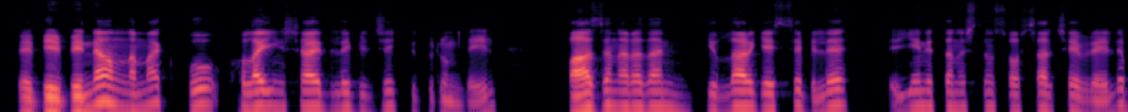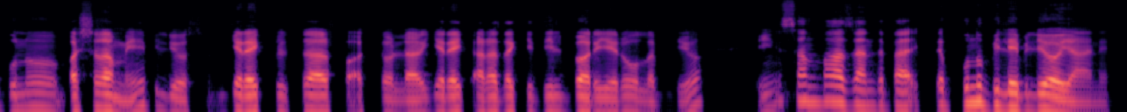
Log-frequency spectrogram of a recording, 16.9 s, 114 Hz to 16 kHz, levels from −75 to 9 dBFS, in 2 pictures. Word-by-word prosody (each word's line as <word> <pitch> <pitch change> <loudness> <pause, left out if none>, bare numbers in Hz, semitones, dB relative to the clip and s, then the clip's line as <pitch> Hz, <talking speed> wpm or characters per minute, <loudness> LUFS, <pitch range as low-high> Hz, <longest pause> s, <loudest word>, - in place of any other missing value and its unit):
ve 110 -4 -2
birbirini 115 - +5
anlamak 165 -2 +2 0.2
bu 165 +3 -3
kolay 145 +2 +3
inşa 150 +1 +2
edilebilecek 140 0 -8
bir 115 - -21
durum 95 -6 -13
değil. 95 +9 -9 0.6
Bazen 140 +6 +6
aradan 145 -1 -2
y 125 - -18 0.2
yıllar 130 +4 +2
geçse 135 +1 -4
bile, 150 +9 -2 0.3
e, - - -14
yeni 145 +4 -7
tanıştığın 140 0 -10
sosyal 135 0 -6
çevreyle 120 +4 -6
bunu 135 +1 -7
başaramayabiliyorsun. 120 -2 -1
Gerek 120 -2 +4
kültürel 120 +1 +2
faktörler 100 -1 -3
gerek 115 +1 +2
aradaki 115 0 -1
dil 120 -2 -8
bariyeri 110 -2 +2
olabiliyor. 95 -8 -8 0.4
İnsan 185 +7 -5
bazen 165 -5 +2
de 160 - -10
belki 145 -1 0
de - - 0
bunu 175 -1 0
bilebiliyor 130 -5 +5
yani. 90 -3 -1
130 Hz, 140 wpm, -24 LUFS, 115-145 Hz, 0.6 s, Bazen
